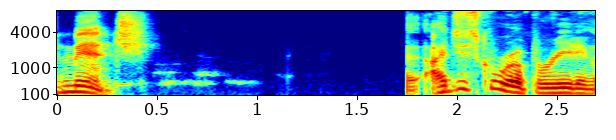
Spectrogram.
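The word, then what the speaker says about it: Moench: Is it Doug Monk? Doug Minch.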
